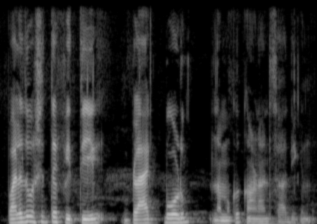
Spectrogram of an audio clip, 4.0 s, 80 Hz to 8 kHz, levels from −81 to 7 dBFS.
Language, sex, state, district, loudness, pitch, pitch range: Malayalam, male, Kerala, Kollam, -20 LUFS, 130 Hz, 110-150 Hz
